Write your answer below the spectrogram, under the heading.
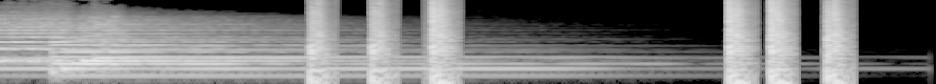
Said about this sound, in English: When he saw Mother Goat leaving, he waited a while, and then he came in front of the cottage and knocked on the door.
